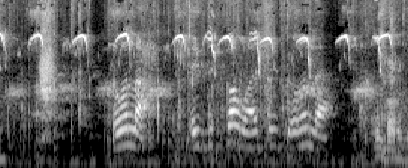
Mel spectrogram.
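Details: Colour-dyed baby chicks kept with ducklings give shrill, high peeps that slide downward, repeated rapidly throughout. Lower harmonic calls and background noise are mixed in.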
